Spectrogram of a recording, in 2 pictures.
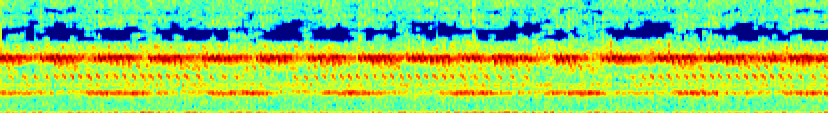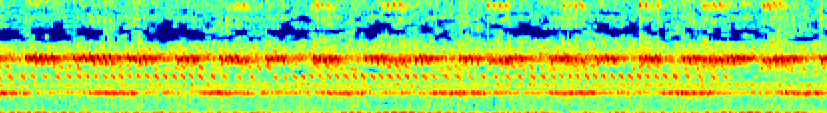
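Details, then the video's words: Cricket chorus meant to drive rats from houses, garages, warehouses and paddy fields. A continuous piercing trill sits above a lower throbbing trill with a regular pulse. No other animals or voices. "Suara JANGKRIK Pengusir TIKUS Paling Ampuh untuk di Rumah,Garasi,Gudang,Sawah Agar Aman dari TIKUS"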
